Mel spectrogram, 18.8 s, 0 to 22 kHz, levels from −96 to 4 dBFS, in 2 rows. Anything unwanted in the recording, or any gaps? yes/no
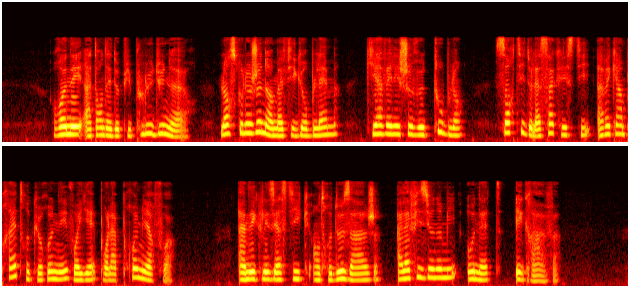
no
